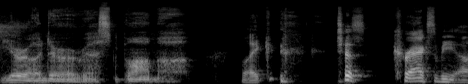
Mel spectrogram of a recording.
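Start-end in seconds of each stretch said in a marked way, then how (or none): 0.0-1.8 low, gruff, grisly cop voice, growled. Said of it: "Karl Urban say ... in his gruff, grisly voice".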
